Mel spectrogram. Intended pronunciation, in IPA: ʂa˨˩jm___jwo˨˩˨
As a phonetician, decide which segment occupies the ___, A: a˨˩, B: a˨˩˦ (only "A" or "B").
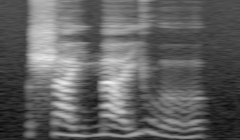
B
